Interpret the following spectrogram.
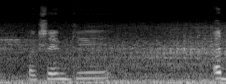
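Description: Steady low rumble of a car heard from inside the cabin, with a woman's brief voice about half a second in.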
